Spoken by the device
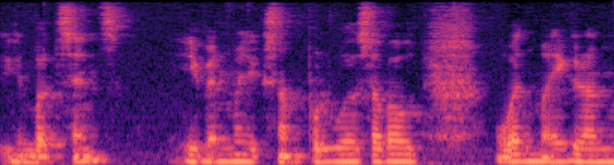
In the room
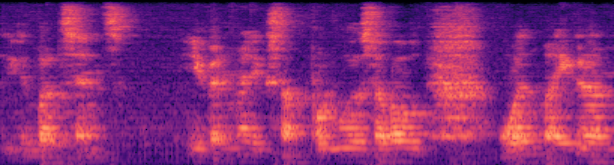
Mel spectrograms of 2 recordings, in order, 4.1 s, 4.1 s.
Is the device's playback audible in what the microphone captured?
Yes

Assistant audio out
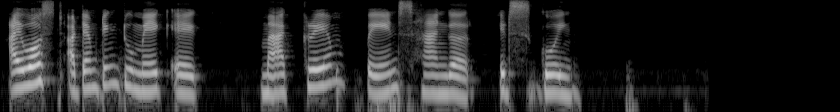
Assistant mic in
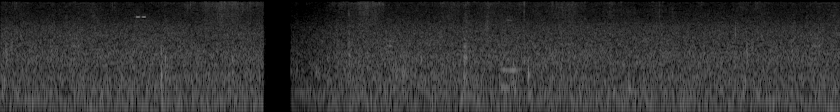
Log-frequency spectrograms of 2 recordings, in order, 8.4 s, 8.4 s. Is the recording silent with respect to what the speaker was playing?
Yes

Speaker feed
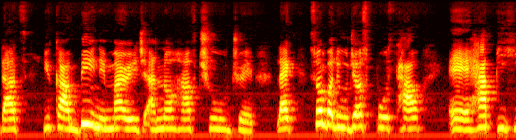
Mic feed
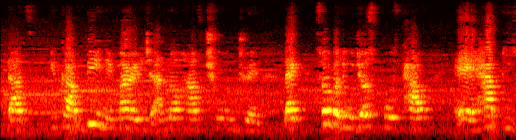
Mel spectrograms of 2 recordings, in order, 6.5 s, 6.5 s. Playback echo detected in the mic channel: Yes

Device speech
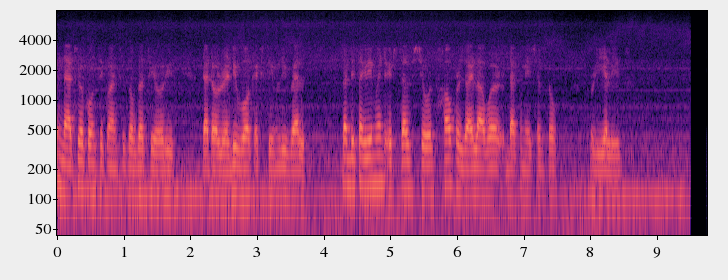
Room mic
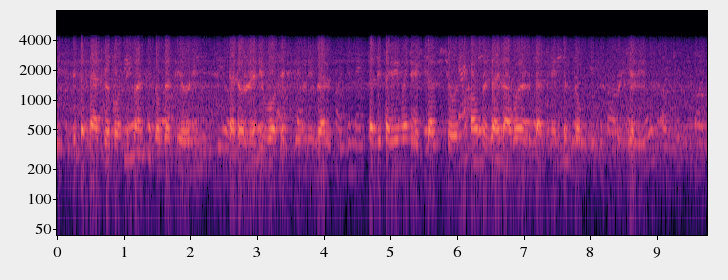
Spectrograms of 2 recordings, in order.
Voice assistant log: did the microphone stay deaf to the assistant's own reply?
No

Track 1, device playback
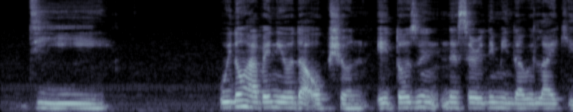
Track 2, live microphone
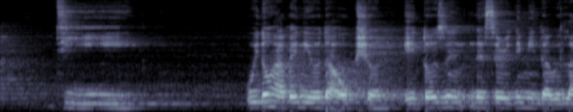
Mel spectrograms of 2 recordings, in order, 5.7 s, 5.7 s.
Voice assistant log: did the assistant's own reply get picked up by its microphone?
Yes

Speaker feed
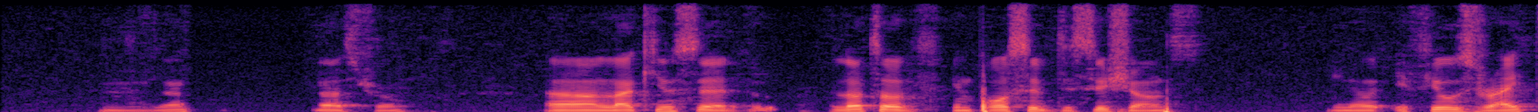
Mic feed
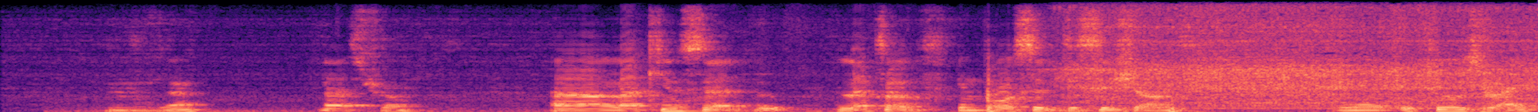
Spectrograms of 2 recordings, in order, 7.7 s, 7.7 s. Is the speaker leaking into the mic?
Yes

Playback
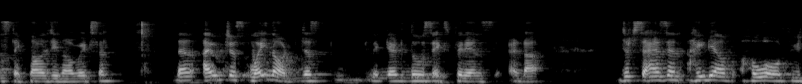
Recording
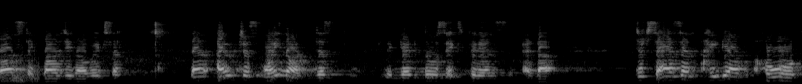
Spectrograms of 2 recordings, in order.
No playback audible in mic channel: No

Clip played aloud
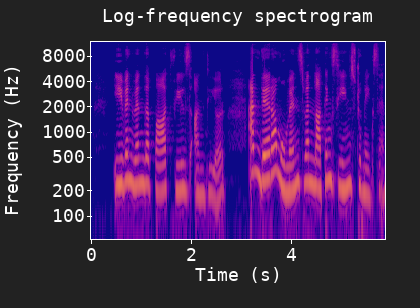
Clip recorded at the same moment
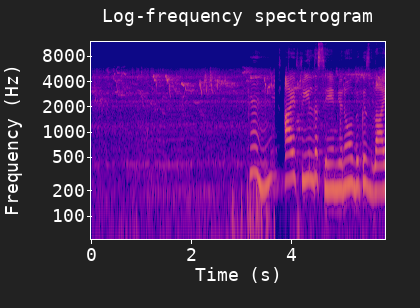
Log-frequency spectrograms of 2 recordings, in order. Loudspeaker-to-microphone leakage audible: No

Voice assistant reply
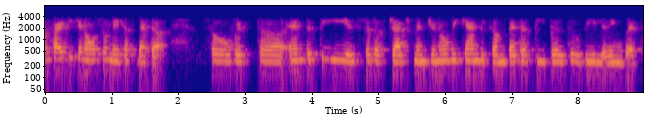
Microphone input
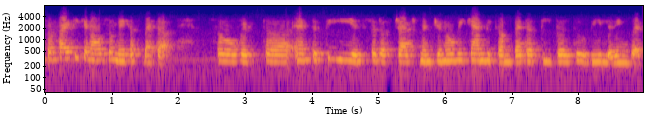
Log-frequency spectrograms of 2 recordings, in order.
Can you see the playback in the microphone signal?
Yes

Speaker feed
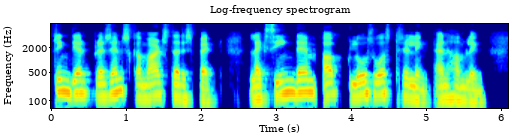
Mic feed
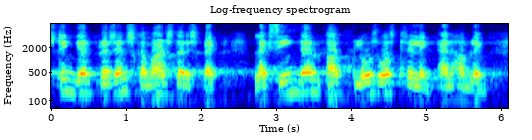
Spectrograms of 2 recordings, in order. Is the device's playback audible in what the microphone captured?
Yes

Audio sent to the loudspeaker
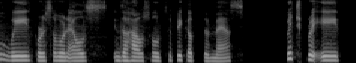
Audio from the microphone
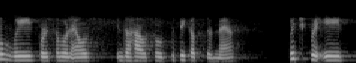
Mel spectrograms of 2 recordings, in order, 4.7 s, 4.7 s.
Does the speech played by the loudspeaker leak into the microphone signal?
Yes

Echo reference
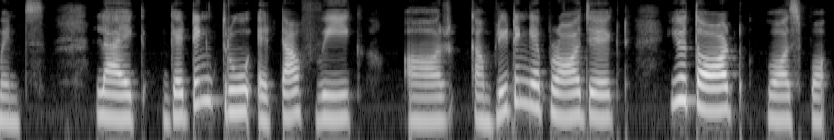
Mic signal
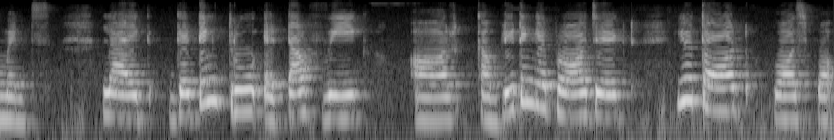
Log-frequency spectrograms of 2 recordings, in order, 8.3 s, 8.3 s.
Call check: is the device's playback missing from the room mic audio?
No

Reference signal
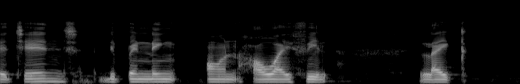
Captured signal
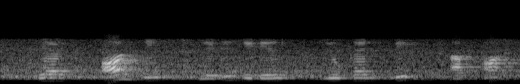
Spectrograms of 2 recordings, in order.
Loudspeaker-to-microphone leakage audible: No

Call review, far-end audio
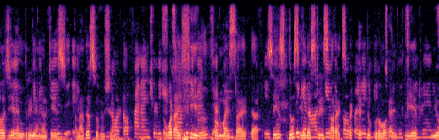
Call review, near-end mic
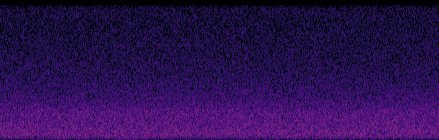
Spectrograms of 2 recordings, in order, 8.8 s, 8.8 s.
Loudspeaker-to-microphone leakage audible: No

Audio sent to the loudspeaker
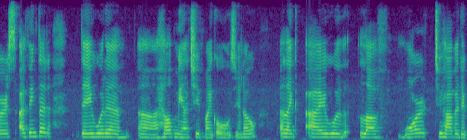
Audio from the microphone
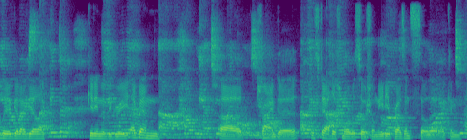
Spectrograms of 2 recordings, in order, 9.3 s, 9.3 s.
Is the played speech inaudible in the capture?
No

